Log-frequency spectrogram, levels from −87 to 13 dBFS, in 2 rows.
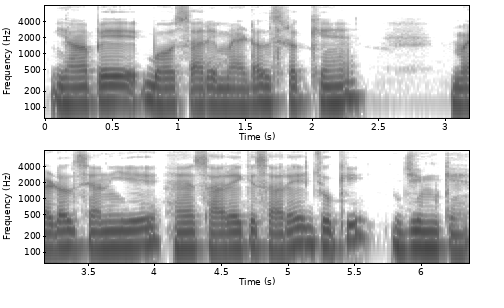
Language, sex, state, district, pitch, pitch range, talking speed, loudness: Bhojpuri, male, Uttar Pradesh, Ghazipur, 120 Hz, 115-125 Hz, 180 wpm, -24 LUFS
